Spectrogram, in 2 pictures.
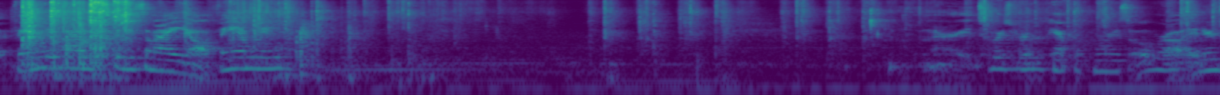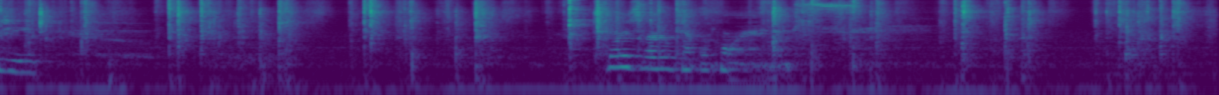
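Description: Playing cards riffle and slap as they are shuffled by hand.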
